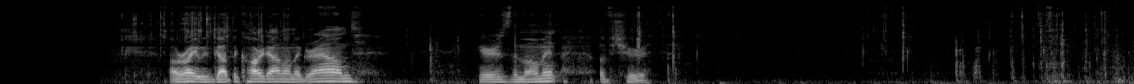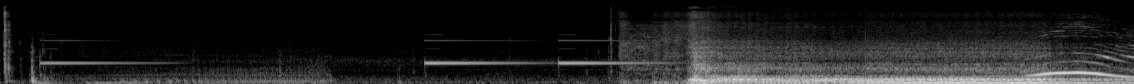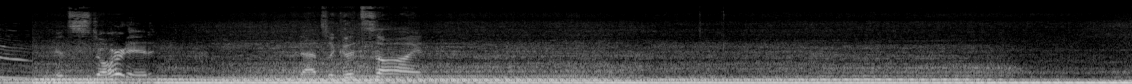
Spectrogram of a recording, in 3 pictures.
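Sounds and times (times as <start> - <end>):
keys rattling: 1.1 - 3.2, 5.8 - 7.7, 8.3 - 11.8
car engine starting and idling: 10.7 - 34.0
short beeps: 11.7 - 13.2, 15.6 - 17.6.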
